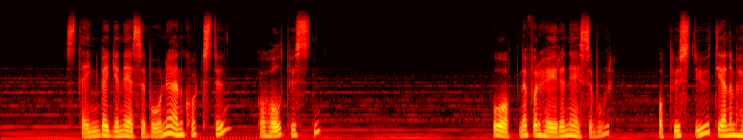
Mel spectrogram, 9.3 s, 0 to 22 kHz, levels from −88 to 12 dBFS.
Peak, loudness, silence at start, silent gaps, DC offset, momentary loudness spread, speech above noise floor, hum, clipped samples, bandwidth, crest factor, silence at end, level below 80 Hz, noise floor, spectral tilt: -6 dBFS; -25 LUFS; 0.85 s; none; under 0.1%; 12 LU; 33 dB; none; under 0.1%; 14 kHz; 20 dB; 0 s; -56 dBFS; -56 dBFS; -5.5 dB/octave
